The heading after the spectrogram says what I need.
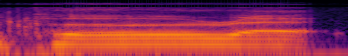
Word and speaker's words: Perrette: Pauley Perrette, that's what you get. Yeah, he writes me songs with my name in them. Everything that rhymes with Perrette, which isn't easy. You have like Barrette and Get.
